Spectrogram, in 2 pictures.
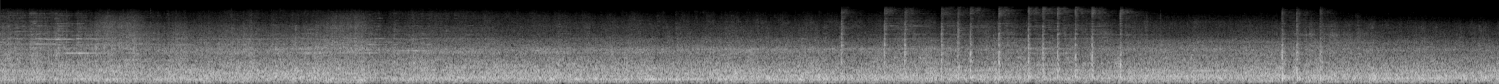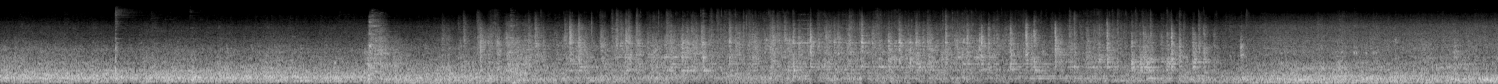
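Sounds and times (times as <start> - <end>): train heavy rumble: 0.0 - 29.9
freight cars rattling and clanking: 18.3 - 29.9.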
